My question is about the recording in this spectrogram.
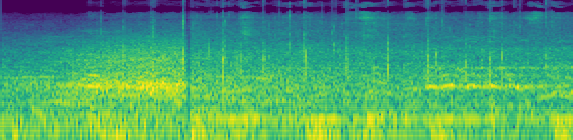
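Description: Football stadium crowd noise with music over it; steady held notes come in about a second and a half in.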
